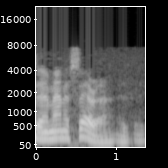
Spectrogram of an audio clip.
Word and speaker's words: Manicera: Mrs. Manicera. Yes. That's an odd name. Is that the correct pronunciation? Yes, it is.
